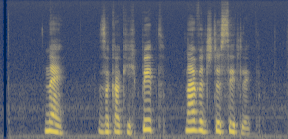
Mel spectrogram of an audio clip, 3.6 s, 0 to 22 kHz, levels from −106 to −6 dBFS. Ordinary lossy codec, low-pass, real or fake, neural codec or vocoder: none; none; real; none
